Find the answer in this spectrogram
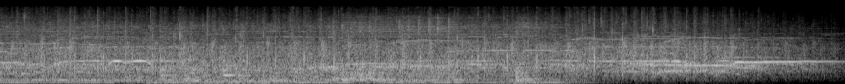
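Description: Concert audience applauding and cheering while the live band plays on; the band's low bass notes stop about six seconds in.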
